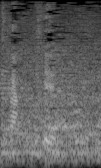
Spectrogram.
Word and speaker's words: Kake: It's actually pronounced Kake. Kake. So that's the vowels are very much the same as the Japanese. okay. So that's Kiwi pronunciation.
